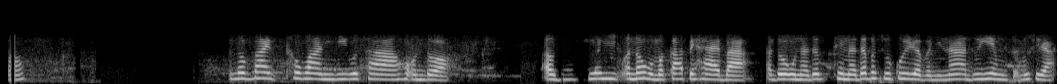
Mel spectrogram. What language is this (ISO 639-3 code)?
mni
